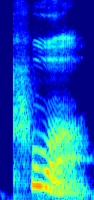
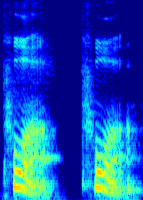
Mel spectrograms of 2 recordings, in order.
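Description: First: Pool drawn out with a rounded u; long rounded u. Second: Pool said short like pull. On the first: Teacher contrasting long pool with short pull. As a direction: stretch pool slowly. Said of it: "Bên đây sẽ là". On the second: Teacher contrasting the short-vowel version. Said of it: "Còn ở đây là". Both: Shown as a demonstration.

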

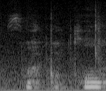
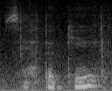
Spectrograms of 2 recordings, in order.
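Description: The two takes are said the same way.

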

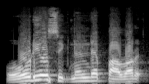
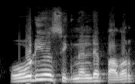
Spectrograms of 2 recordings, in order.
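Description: Both takes have the same delivery.

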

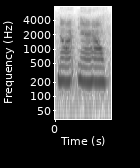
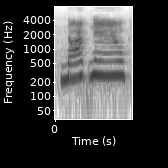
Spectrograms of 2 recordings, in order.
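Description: First: Hushed, frightened gasp of a plea; gasping fear. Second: Pressing, desperate repeat of the plea; urgent plea. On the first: Odette begging the clouds to spare the moon, hushed and frightened. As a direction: breathe it out in a scared hush. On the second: Odette pleading harder as the cloud nudges the moon, urgent and desperate. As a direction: push it out as the fear grows. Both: Acted. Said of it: "Odette gasped".

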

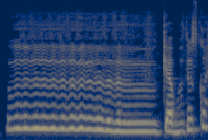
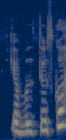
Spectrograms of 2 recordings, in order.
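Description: First: "क्या बोलते उसको" stretched slowly while hunting for the word; slow, groping for the word; slow searching drawl. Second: Said in the usual way. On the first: Real, not acted. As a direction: drag "क्या" out, thinking aloud. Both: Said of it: "repeated while searching word".

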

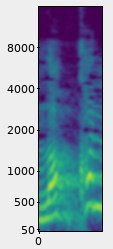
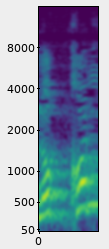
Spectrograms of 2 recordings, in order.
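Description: First: লক্ষণ with open ɔ, "lawk-khon"; as written, open vowel. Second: লক্ষণ with rounded o, "lok-khon"; as pronounced, closed o. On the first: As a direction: say লক্ষণ as spelt, first vowel wide. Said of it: "লিখেছি". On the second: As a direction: say লক্ষণ with first vowel closed to o. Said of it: "উচ্চারণ হবে". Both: Shown as a demonstration.

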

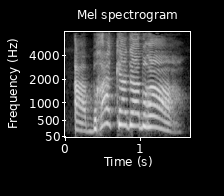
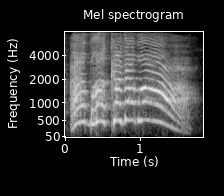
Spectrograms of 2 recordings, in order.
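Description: First: A touch higher, slower spell call. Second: High, slow shouted magic word; shouted spell. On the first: Witch casting her second spell, mild calling voice. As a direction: call the magic word out again, milder. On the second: Witch casting a spell, high slow shouted abracadabra. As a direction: bellow the spell with a flourish. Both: Acted.

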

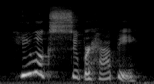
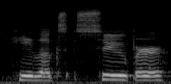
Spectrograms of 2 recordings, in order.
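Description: First: Higher, louder he looks super happy; bright cute voice. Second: Said in the usual way. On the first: Shown as a demonstration. Reading to kids, chirping about the happy piglet.

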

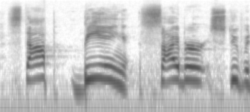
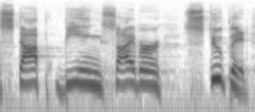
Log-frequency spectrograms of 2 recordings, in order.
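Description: First: "stop being cyber stupid" slowly, one word at a time; slow, deliberate emphasis on every word of "stop being cyber stupid"; emphatic repeat. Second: Said in the usual way. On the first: Shown as a demonstration. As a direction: hammer home "stop being cyber stupid", each word set apart. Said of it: "say it again for emphasis". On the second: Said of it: "I'm gonna say it again for emphasis".

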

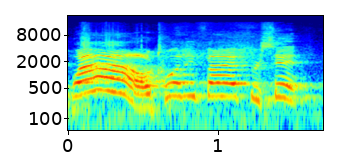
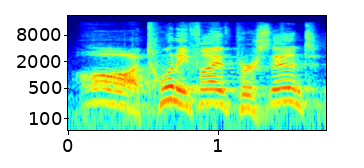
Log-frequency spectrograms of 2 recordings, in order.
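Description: First: Loud, high-pitched mock astonishment; acted amazement. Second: Loud, high mock-Scottish exclamation; terrible Scottish accent. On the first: Lecturer replaying his reply to the Scotsman, amazed. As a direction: exclaim it as if staggered. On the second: Scotsman answering about discount rate, terrible Scottish accent. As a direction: belt it out in a bad Scottish accent. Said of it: "That's my terrible Scottish accent".

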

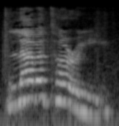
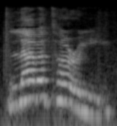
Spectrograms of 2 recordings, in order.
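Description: The two takes are said the same way.

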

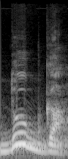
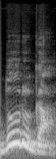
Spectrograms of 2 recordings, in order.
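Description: First: দুর্গা as "dug-ga", r becomes g; everyday pronunciation. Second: দুর্গা as "dur-ga", with the r sounded; as written. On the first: Teacher shows how we say it, as dug-ga. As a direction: double the g in দুর্গা, no r sound. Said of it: "আমরা উচ্চারণ করি কি". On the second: Teacher repeats what was written, sounding dur-ga. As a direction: say the r before g in দুর্গা. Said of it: "কি লিখলাম বলুন তো?". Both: Shown as a demonstration.

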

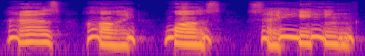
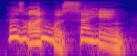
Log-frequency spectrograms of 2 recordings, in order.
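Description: First: Very slow, booming, word-by-word reproof; loud and stern. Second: Slow, raised, insistent voice; resume firmly and loudly, less drawn out; stern resumption. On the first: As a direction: stretch each word out loudly to silence interrupters. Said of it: "said Eeyore loudly and sternly". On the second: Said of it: "loudly and sternly". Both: A narrator's reading.

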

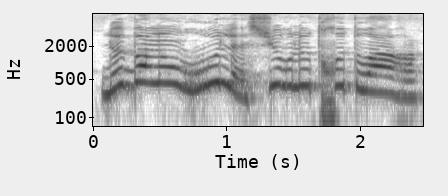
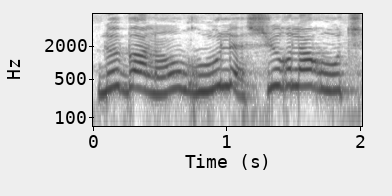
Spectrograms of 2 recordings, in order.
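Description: First: Higher, very slow reading; slow teacher read; slow statement read. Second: Careful contrast reading; stress on la. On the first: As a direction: read it out slowly for pupils. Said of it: "Vrai ou faux?". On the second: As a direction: check the text, stress la. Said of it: "نرجعو للنص ديالنا". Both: Shown as a demonstration.

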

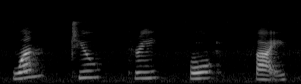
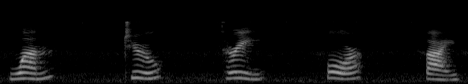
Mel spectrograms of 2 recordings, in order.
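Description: First: "One, two, three, four" up, "five" down; list tune falling at end. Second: "one", "two", "three", "four" rising, "five" falling; list tune. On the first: Teacher repeating count to show falling end. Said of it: "Tem esse down no final". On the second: Teacher counting to show list intonation. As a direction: lift each number, drop on "five". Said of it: "a entonação é pra baixo". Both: Shown as a demonstration.

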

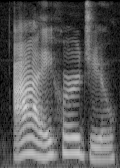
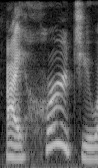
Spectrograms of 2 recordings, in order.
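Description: First: I drawn out long, high and loud; stress on I. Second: HEARD punched louder within a quick insistence; stress on HEARD. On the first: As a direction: stretch and hit the word I. Repeats it, stressing I. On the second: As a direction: lean hard on the word HEARD. Horse insists he heard her. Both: Acted.

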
